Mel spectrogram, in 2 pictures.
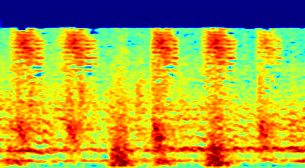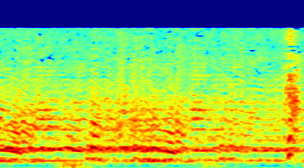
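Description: Houseflies buzz in a steady, droning hum with a reedy tone. Several louder swells pulse through the first few seconds before the buzzing settles into a continuous whine, with no voices.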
